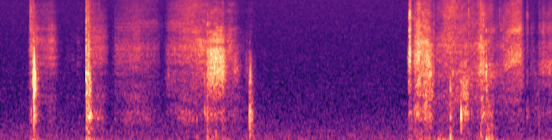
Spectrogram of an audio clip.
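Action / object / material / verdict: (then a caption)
scrape / hardback picture book with paper pages / paper / none. Hands flip the paper pages of an open Ladybird hardback picture book back and forth and rub them with their fingertips. Four crisp, bright paper snaps are heard, separated by soft, hissy rustling and rubbing, in a quiet setting.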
